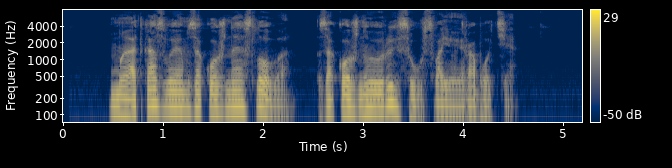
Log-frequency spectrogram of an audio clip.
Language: Belarusian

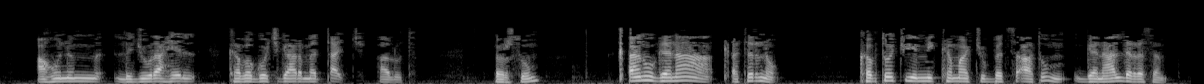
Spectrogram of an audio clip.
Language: Amharic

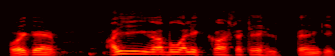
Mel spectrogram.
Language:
Finnish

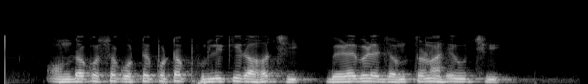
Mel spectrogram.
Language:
Odia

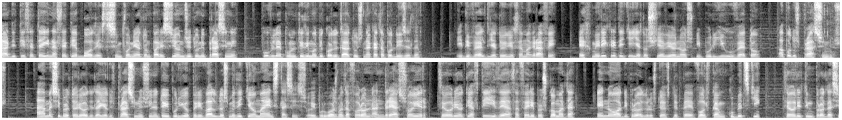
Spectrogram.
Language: Greek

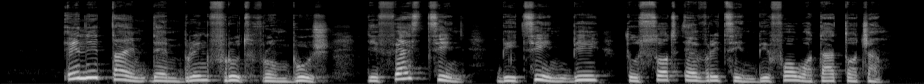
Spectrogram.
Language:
Nigerian Pidgin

